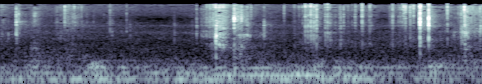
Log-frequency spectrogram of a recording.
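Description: A metal blade shaves small crumbly flakes off the surface of a solid, rectangular cream-colored bar of soap held in the hand. Soft, bright scraping and crisp crunchy rasps come in short uneven bursts over a quiet low hum, with a few sharper scrapes near the end.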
